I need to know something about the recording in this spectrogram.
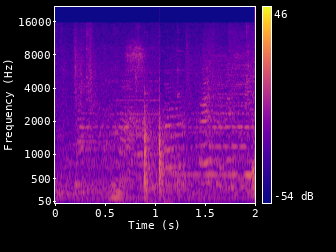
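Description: A small ceramic plate set down on a wooden table: two sharp knocks in quick succession about a second in.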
